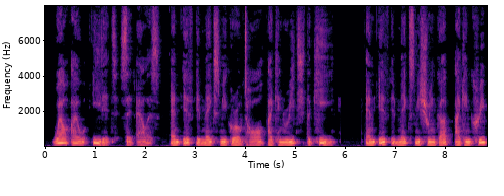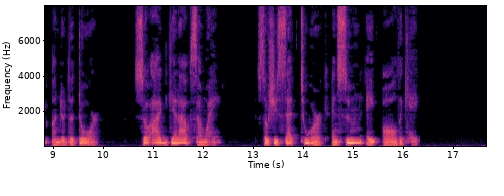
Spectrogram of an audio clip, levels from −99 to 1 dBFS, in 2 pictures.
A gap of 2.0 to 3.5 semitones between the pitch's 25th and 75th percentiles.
Yes: average, 2.9 semitones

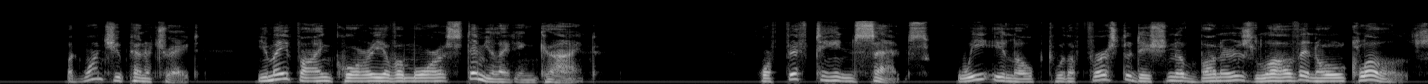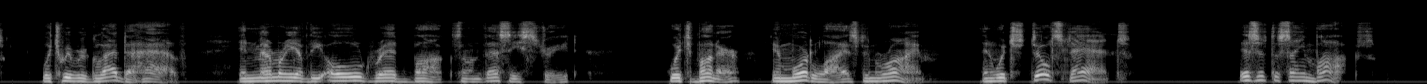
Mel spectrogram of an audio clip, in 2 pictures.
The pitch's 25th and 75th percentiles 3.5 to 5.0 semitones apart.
Yes: average, 4.0 semitones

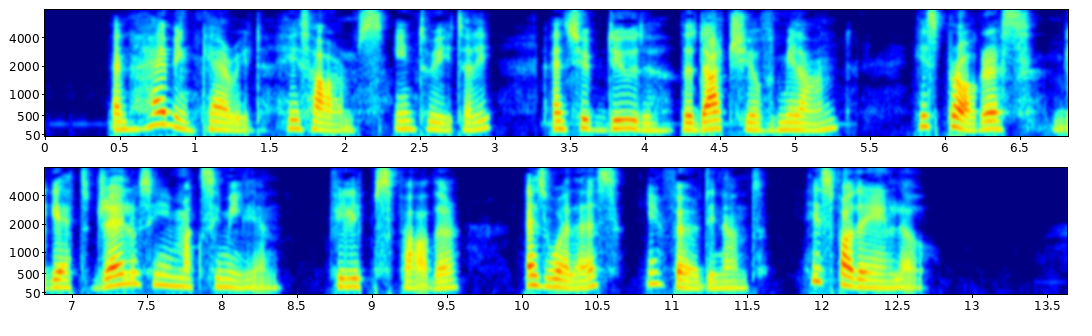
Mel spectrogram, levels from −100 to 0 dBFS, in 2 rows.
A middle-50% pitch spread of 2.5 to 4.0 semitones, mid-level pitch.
Yes: average, 3.4 semitones; medium, 180 Hz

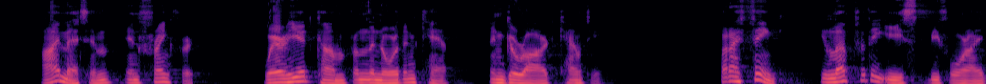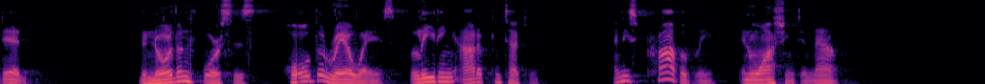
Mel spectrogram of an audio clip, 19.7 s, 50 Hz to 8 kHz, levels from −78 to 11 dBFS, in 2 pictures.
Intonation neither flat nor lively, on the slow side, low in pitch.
No: wide, 6.2 semitones; slow, 130 wpm; low, 105 Hz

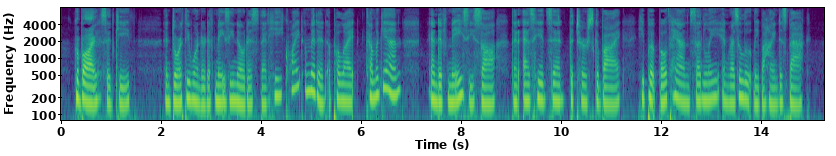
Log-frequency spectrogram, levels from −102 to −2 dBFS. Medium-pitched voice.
Yes: medium, 170 Hz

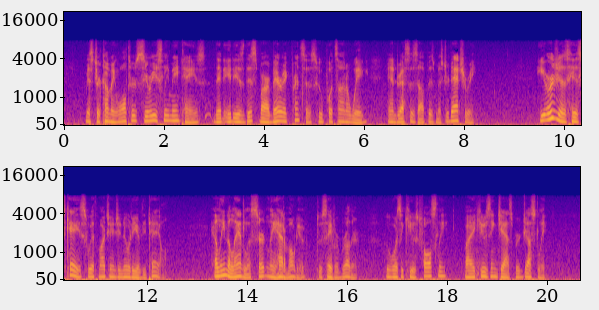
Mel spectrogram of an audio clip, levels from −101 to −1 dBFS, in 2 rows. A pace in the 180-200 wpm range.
No: average, 140 wpm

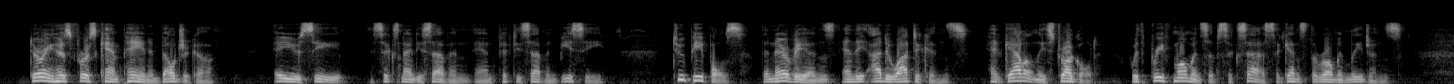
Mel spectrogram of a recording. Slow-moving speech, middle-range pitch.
No: slow, 130 wpm; low, 120 Hz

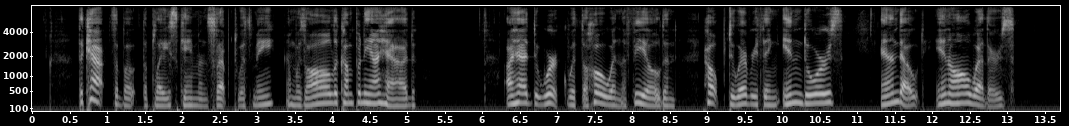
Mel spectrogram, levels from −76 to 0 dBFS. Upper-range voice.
No: medium, 180 Hz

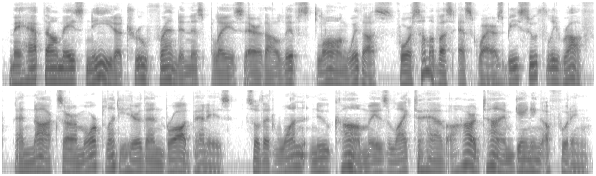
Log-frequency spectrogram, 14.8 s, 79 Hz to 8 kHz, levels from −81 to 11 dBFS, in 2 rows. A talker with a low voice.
Yes: very low, 85 Hz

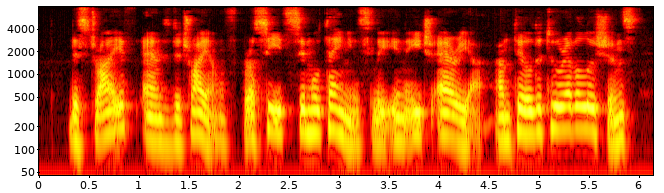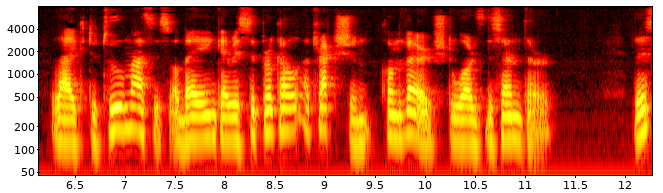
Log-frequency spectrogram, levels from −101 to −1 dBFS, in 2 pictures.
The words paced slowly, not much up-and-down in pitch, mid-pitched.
No: slow, 125 wpm; wide, 5.6 semitones; medium, 145 Hz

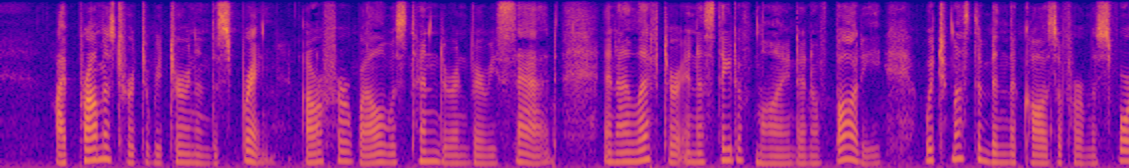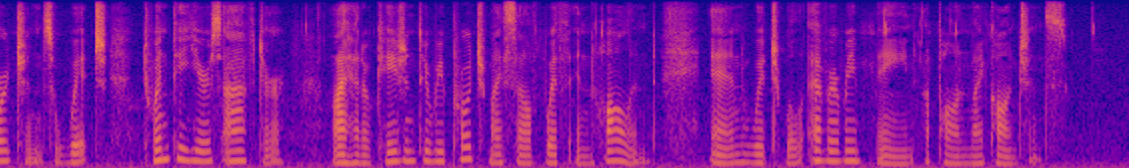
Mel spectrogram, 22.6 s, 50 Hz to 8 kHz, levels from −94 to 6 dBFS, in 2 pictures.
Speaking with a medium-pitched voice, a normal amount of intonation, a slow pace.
No: medium, 150 Hz; average, 4.3 semitones; average, 150 wpm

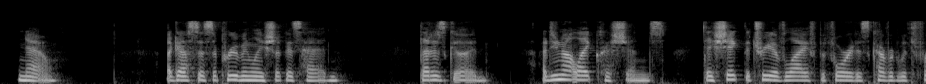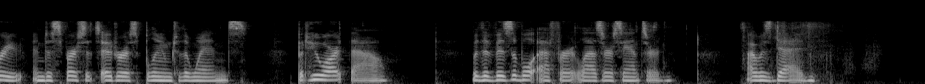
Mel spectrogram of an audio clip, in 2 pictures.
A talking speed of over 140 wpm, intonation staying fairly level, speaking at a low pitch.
No: average, 150 wpm; narrow, 1.6 semitones; medium, 185 Hz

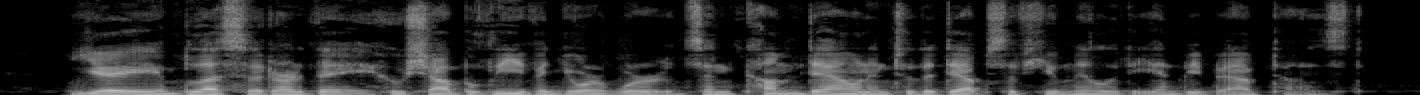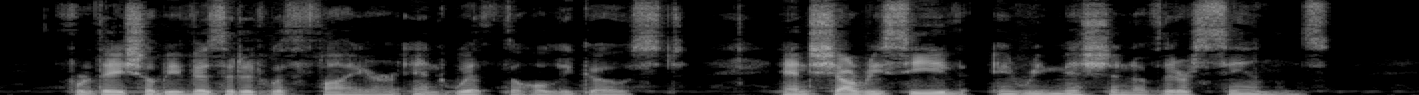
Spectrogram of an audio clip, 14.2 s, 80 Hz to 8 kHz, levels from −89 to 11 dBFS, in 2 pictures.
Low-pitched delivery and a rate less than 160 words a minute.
No: very low, 95 Hz; average, 175 wpm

